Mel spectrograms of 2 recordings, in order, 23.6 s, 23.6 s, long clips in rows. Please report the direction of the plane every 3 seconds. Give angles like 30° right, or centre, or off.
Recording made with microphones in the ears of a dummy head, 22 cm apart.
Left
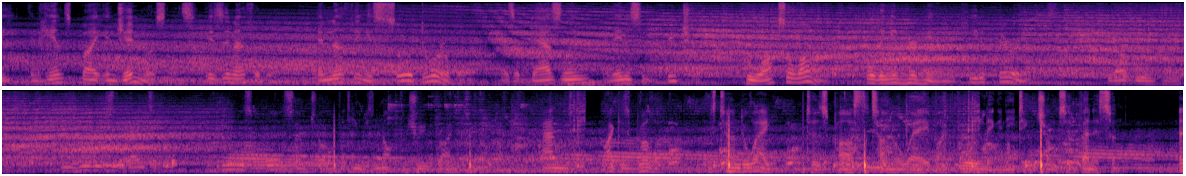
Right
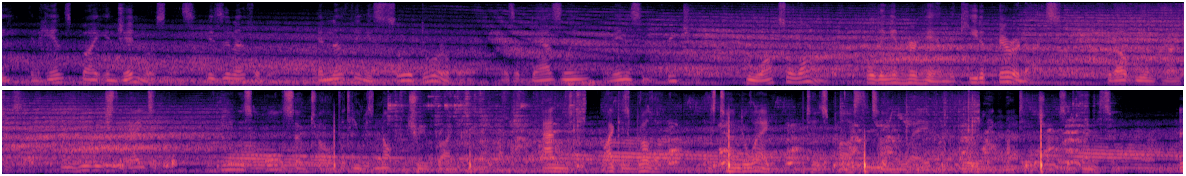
50° left, 40° left, 30° left, 10° left, 10° right, 30° right, 40° right, 50° right.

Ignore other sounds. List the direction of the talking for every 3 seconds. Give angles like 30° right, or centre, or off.
50° left, 50° left, 40° left, 50° right, 70° right, 50° right, centre, 40° left.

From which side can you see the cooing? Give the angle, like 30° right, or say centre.
10° right.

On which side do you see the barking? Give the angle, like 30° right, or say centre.
60° right.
